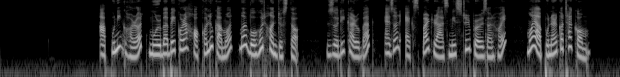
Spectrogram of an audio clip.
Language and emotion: Assamese, happy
